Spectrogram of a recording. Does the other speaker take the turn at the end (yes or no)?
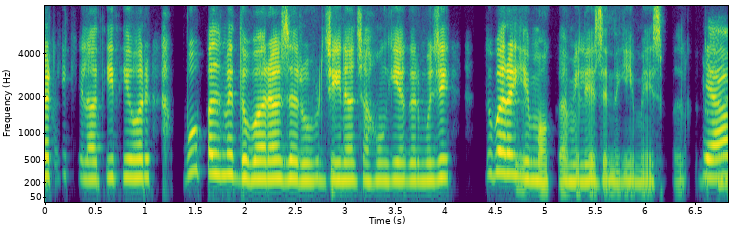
yes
